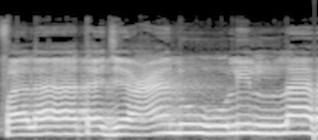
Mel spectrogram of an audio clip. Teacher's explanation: Fala taj'alu lillah, maka dibacanya tipis, tarqiq, lamnya lamut tarqiq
